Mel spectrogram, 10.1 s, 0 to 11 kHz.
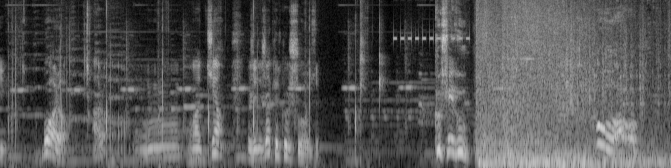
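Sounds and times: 
speech: 0.0 - 4.9, 6.6 - 7.2, 9.0 - 9.7
grenade set off by a tripwire exploding: 7.1 - 10.0.

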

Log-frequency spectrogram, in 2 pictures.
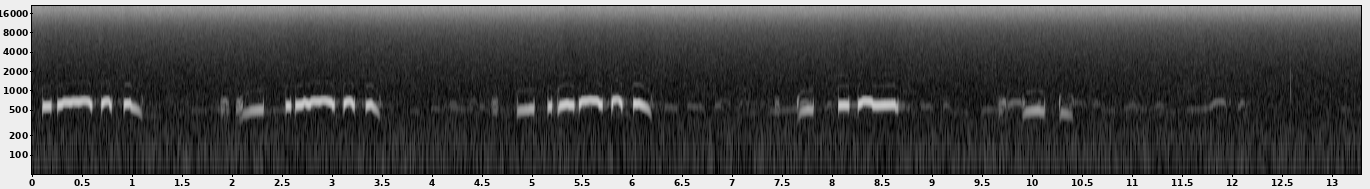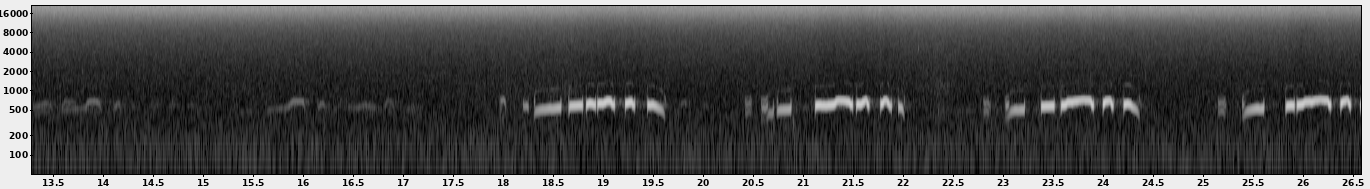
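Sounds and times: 
male laughing dove Streptopelia senegalensis cooing at daybreak: 0.0 - 1.2, 1.9 - 3.6, 4.2 - 6.7, 7.4 - 12.2, 18.0 - 19.8, 20.4 - 22.1, 22.8 - 24.4, 25.2 - 26.5.

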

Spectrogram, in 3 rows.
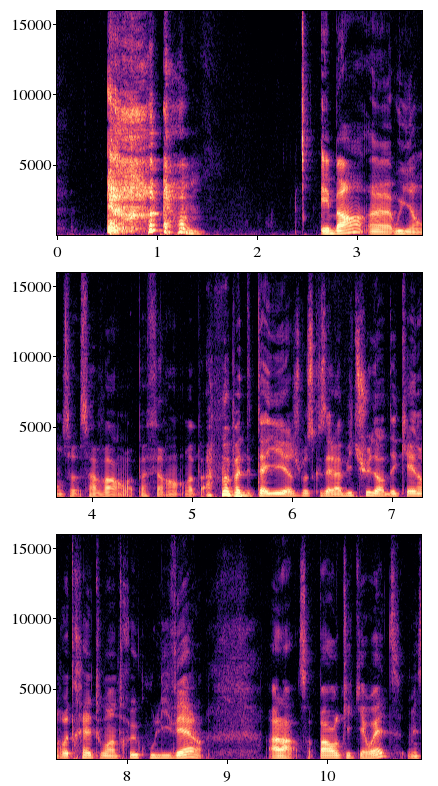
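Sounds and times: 
person coughing: 0.5 - 1.5
speech: 2.6 - 10.9.

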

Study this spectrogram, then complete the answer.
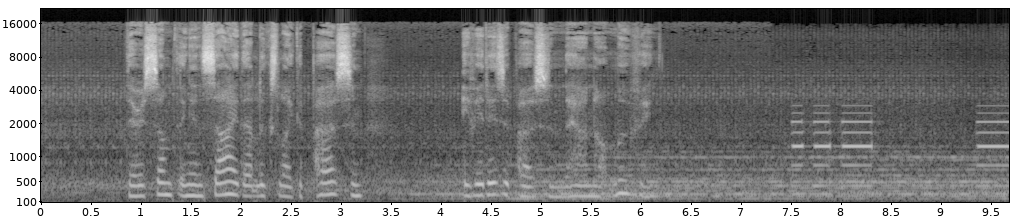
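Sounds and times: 
steady low rumble of traffic or an idling engine: 0.0 - 9.6
speech: 0.8 - 3.5, 4.2 - 6.4
car horn honking: 6.2 - 9.6.

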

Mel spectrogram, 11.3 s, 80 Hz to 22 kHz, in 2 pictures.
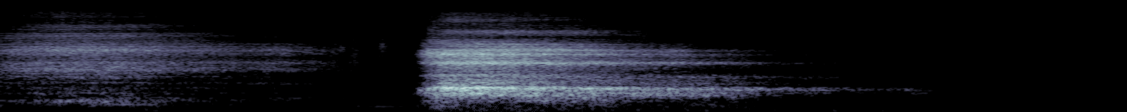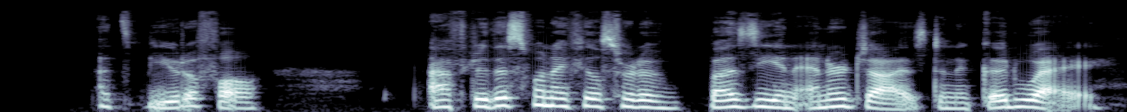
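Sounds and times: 
long airy breaths during a relaxation exercise: 0.0 - 4.6
speech: 6.2 - 7.0, 7.8 - 11.2.

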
